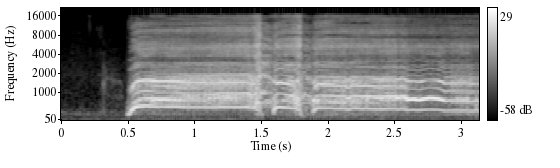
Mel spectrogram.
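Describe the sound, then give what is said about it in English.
A person lets out a loud, sustained scream lasting nearly three seconds, with a couple of brief catches for breath, with no talking. “Now, you could run in circles screaming.”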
